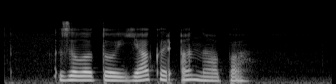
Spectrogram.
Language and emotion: Russian, neutral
